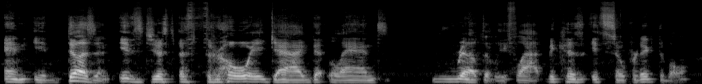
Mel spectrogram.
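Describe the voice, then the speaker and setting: A man's voice: lowish voice, measured pace, breathy edge. A man giving a casual, opinionated film critique, arguing his points emphatically. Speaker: film podcast co-host or guest.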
